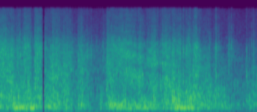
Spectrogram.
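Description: A man groans nearby.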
